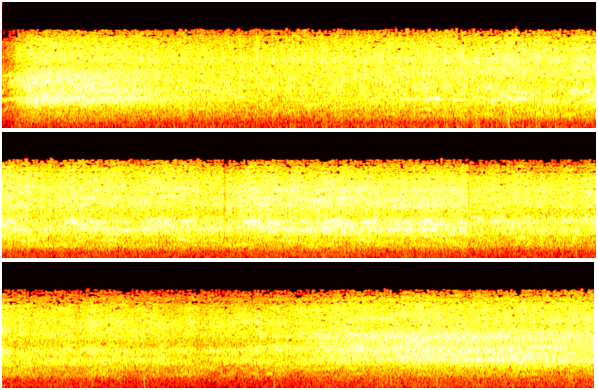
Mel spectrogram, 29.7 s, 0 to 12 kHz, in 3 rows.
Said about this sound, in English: I left some of that yelling and clapping, put it in there, because there was so much interest in what he had to say. But that was JFK speaking back in June 26, 1963.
